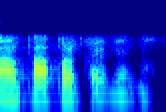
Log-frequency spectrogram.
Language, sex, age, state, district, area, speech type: Hindi, female, 60+, Madhya Pradesh, Betul, urban, conversation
